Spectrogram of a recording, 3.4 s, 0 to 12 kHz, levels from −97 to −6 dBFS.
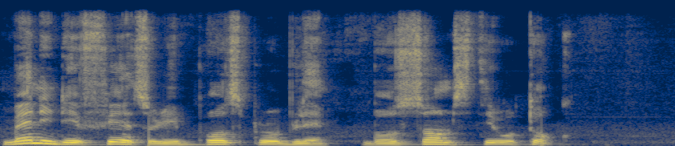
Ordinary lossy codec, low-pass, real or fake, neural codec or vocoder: none; 10.8 kHz; real; none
